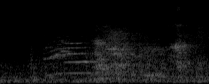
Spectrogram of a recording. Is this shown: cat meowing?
yes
